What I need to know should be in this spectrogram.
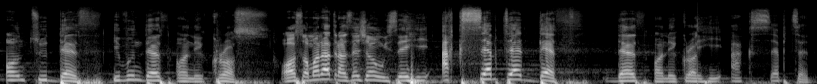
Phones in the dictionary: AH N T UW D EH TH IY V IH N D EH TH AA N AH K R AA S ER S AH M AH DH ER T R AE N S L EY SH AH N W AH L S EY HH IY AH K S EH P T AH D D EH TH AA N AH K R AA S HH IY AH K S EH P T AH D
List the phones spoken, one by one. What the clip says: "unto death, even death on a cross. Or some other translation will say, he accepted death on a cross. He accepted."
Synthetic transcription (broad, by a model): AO N T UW D EH TH IY V IH N D EH TH AA N AH K R AA S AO S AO M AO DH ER T R AE N S L EY SH AH N W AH S EY HH IY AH K S EH P T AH D D EH TH AA N AH K R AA HH IY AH K S EH P T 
